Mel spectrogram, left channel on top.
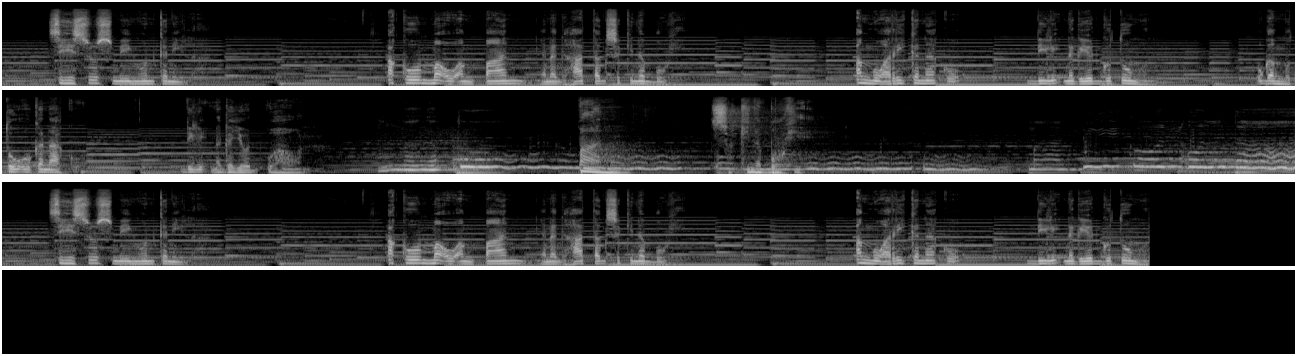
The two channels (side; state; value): right; drops out; at 11.5 s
